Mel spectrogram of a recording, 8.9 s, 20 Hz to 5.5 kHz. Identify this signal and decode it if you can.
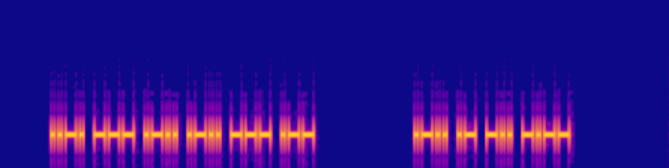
Morse code, heard as a keyed tone, about 25 wpm, 550 Hz. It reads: FOLLOW LADY
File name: Ultimate Word List / 25WPM Ultimate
